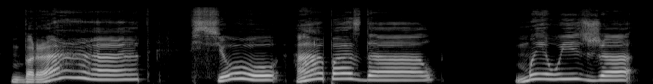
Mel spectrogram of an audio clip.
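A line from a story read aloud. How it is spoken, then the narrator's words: Shouting female voice. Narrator (Russian): начала сильно стучать в нее и закричала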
